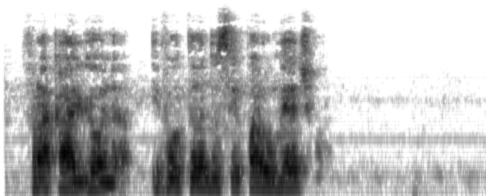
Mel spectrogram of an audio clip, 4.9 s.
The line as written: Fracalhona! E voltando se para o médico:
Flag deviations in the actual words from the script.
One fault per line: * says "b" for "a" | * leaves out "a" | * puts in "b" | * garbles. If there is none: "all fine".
all fine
